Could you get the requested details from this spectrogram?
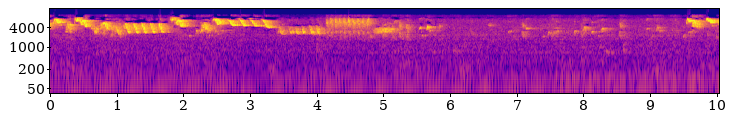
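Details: Green singer finch singing a rapid, high-pitched twittering song of trilled and buzzy phrases, with notes shifting up and down. The phrases run for about five seconds, then fall quieter before a final bright burst. No other clear sounds.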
